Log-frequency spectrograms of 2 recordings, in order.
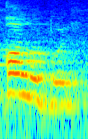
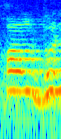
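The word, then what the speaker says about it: قلب: Kolbun sama kalbun. Mirip nggak? Mirip ya? Sama ya artinya, iya. Nah, Sama atau beda? Kolbun, kof lamba sama kaf lamba. Nah, beda di depannya tapi hampir sama ini pengucapannya.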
